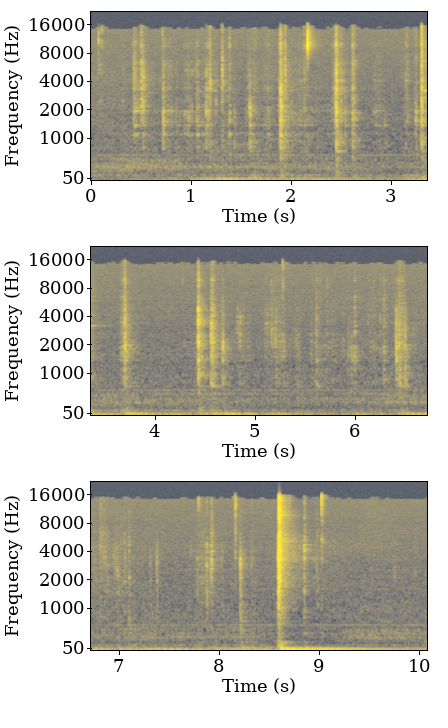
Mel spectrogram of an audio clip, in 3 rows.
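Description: Small clicks and taps of a DDR5 SO-DIMM laptop RAM module being fitted into its slot on a mini PC motherboard, with handling rustle, and one louder snap near the end as the module is pressed down into its retaining clips.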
